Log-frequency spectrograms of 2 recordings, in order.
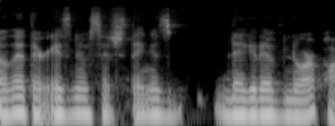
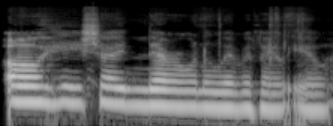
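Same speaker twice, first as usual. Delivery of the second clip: tearful; 5 semitones higher than usual. Real, not acted. Emotional response to comment.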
